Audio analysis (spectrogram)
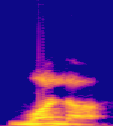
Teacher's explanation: लाम को लंबा करेंगे, लाम के बाद अलिफ है, अलिफ से पहले जबर आ गई तो यहाँ पर भी एक अलिफ के बराबर यानी 1 सेकंड लंबा करेंगे, और उसके अलावा यहाँ पर अलिफ के ऊपर मद भी है, ये छोटी मद है, छोटी मद को 2 से 3 अलिफ के बराबर लंबा करते हैं।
